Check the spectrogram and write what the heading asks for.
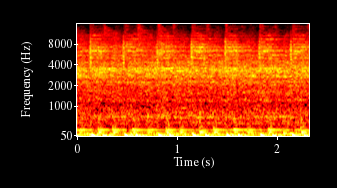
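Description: A heavy band playing live with no vocals: distorted electric guitar and bass hold a low note over fast drumming, with rapid kick-drum strokes and cymbal hits.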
